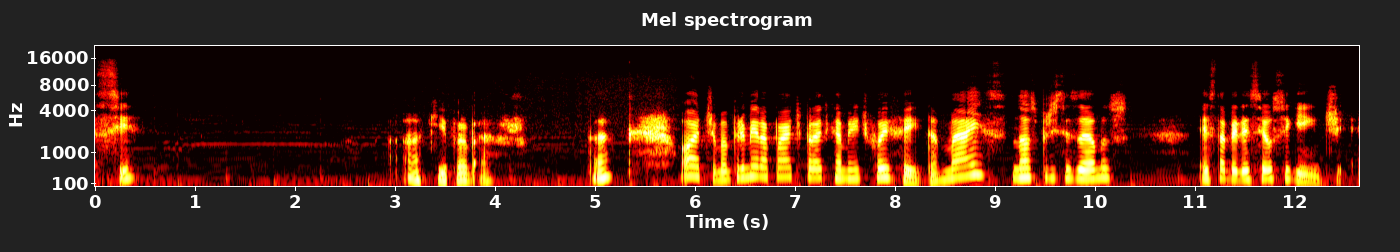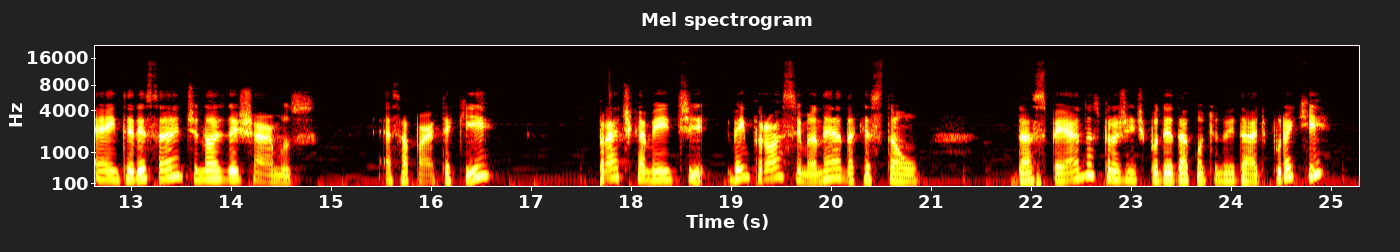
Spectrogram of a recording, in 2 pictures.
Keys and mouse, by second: 0.3 s, 2.7-4.7 drag, 12.3-14.2 drag, 15.5-17.4 drag.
